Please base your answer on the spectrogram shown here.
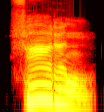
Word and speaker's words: fahren: Si la palabra, por ejemplo, conducir, fahren, se pronuncia siempre en los verbos, en la primera sílaba, fahren.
